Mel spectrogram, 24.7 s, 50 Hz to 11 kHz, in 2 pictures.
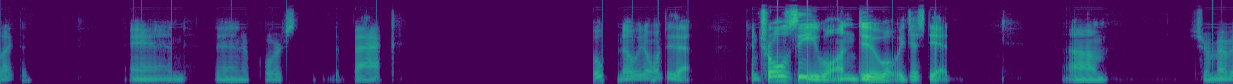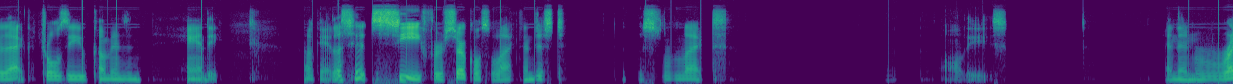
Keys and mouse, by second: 0.3-2.3 middle drag, 2.6-5.2 middle drag, 5.2-7.2 right drag, 8.3 ctrl+z, 9.4-17.2 middle drag, 17.2 c.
